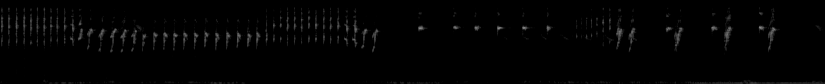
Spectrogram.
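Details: Long-tailed shrike delivering a song with three learned fill-ins: a long, rapid, buzzy chatter of high notes, then a series of separate sharp whistled chips with short gaps between them.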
